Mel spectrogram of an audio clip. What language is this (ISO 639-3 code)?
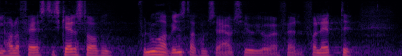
dan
